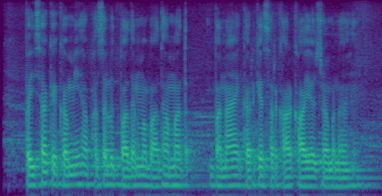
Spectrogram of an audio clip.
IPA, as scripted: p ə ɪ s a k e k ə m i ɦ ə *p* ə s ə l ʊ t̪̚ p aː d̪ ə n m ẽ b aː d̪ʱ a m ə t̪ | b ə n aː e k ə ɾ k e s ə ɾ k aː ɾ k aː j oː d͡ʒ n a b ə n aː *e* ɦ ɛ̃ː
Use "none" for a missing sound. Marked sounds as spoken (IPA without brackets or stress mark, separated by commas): pʰ, e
